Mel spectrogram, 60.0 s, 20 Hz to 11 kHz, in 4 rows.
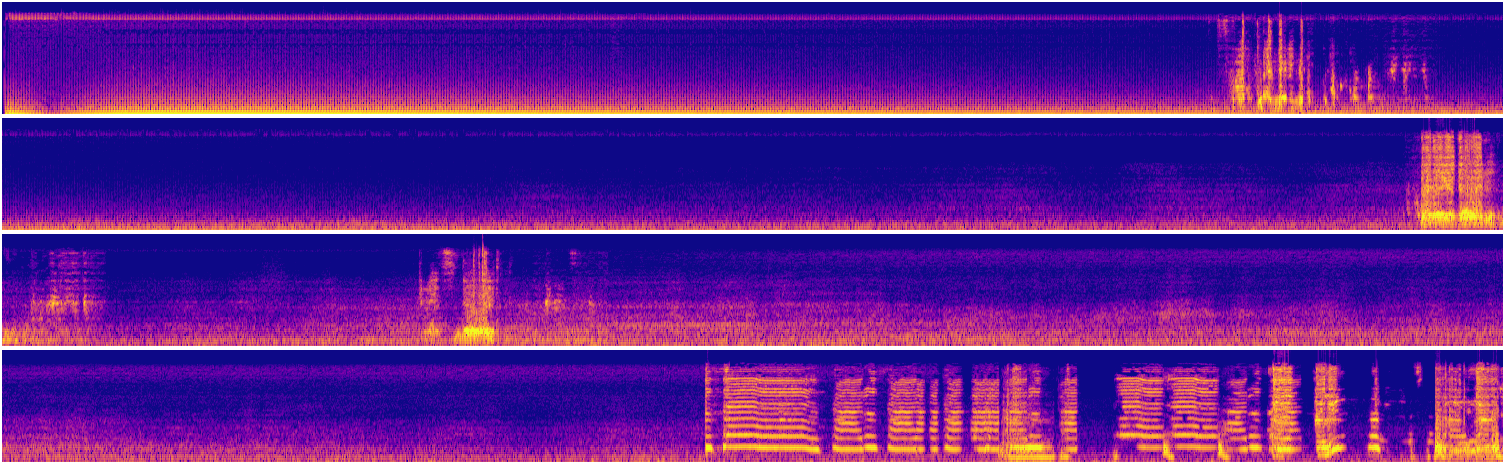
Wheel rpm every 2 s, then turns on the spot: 0, 0, 0, 0, 0, 0, 0, 0, 0, 0, 0, 0, 0, 0, 0, 0, 0, 0, 0, 0, 0, 0, 0, 0, 0, 0, 0, 0, 0, 0.
none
